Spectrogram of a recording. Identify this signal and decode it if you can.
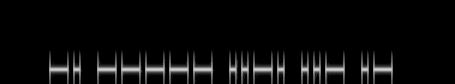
Morse code, heard as a keyed tone, about 20 wpm, 700 Hz. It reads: N0FUA
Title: USA Call Signs 20wpm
